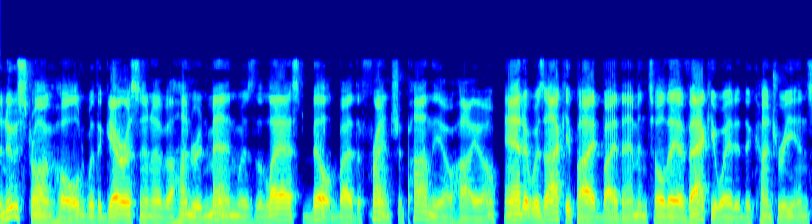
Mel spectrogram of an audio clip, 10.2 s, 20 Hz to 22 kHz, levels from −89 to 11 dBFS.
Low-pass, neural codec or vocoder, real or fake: 7.2 kHz; none; real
